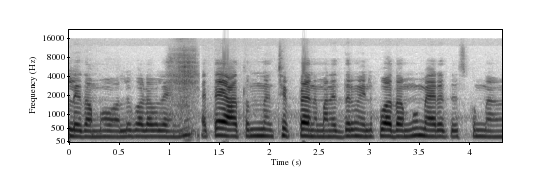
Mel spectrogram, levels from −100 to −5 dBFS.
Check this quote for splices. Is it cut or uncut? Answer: cut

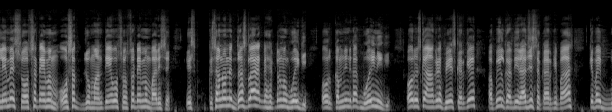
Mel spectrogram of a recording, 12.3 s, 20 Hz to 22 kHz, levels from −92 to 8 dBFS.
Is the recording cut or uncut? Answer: uncut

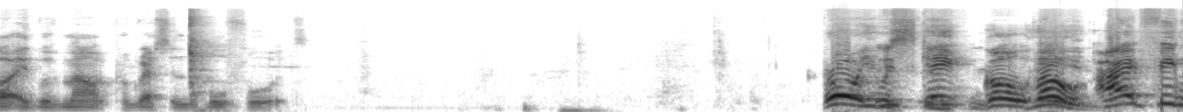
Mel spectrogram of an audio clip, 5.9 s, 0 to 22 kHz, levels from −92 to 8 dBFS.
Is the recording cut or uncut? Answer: uncut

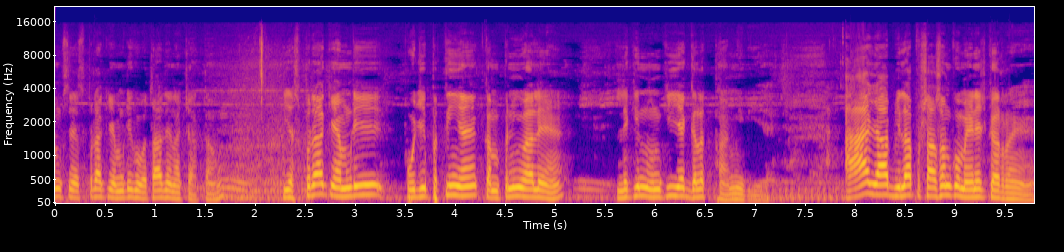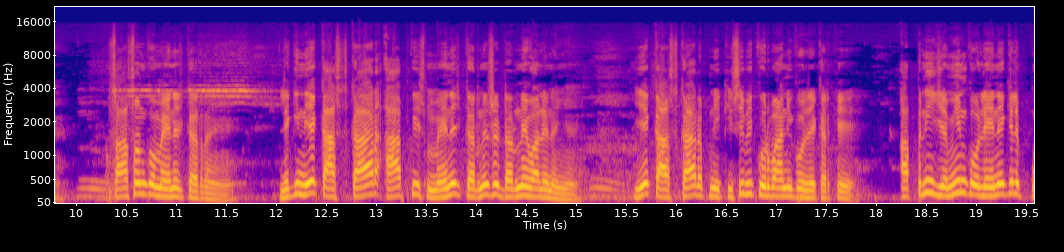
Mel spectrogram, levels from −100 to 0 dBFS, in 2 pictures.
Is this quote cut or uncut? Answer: uncut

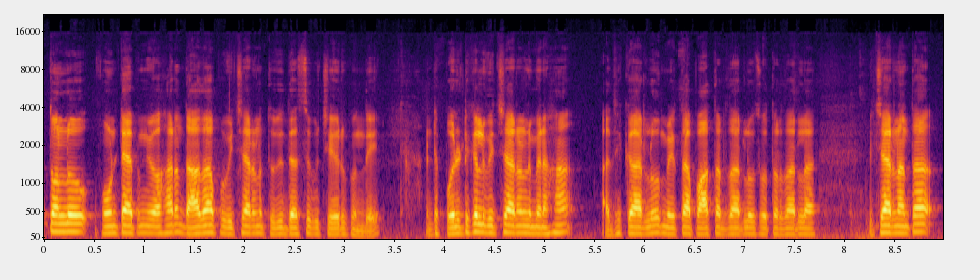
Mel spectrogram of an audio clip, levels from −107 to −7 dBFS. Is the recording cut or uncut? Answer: uncut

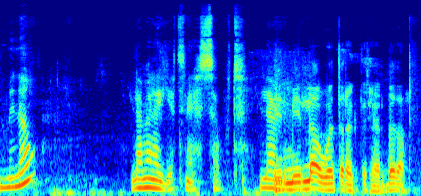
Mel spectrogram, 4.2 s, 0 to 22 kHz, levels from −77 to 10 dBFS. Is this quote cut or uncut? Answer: cut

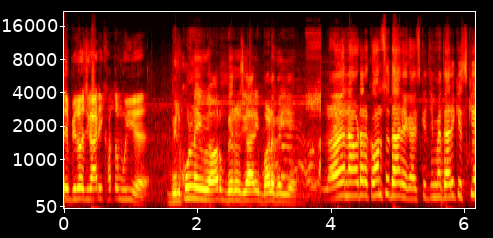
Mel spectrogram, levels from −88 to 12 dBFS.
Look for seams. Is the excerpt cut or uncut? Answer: cut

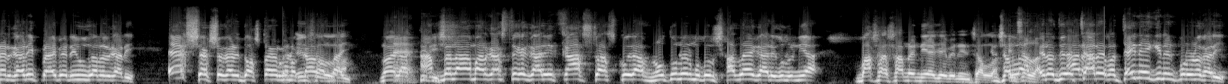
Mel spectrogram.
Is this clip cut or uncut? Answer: cut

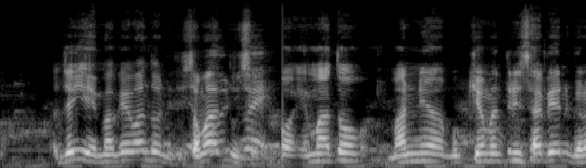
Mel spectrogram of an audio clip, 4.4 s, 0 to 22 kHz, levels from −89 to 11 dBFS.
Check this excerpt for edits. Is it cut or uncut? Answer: cut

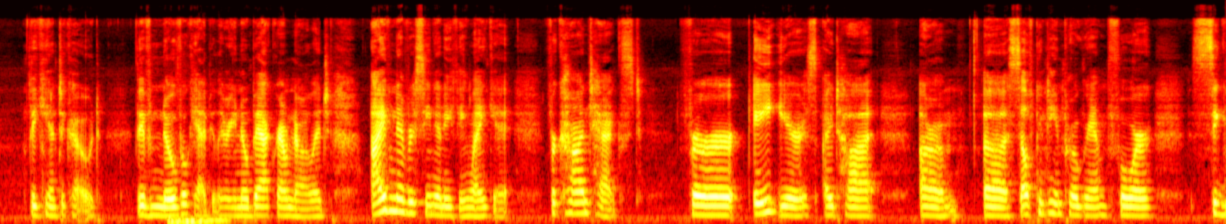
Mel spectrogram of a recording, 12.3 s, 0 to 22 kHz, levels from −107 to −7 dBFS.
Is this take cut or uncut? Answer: uncut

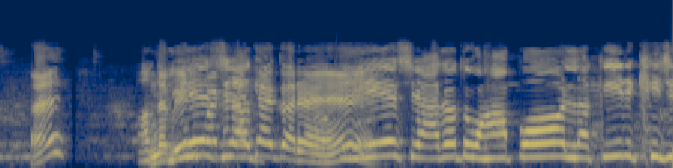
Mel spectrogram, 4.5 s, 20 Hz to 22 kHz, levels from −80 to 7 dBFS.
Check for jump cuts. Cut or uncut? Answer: uncut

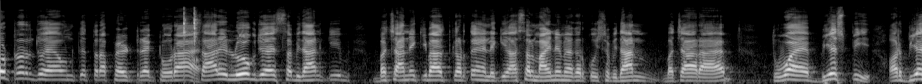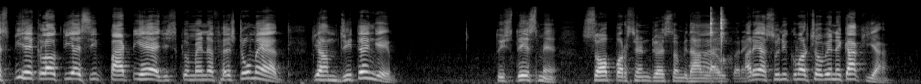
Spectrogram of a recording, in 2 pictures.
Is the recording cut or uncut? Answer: cut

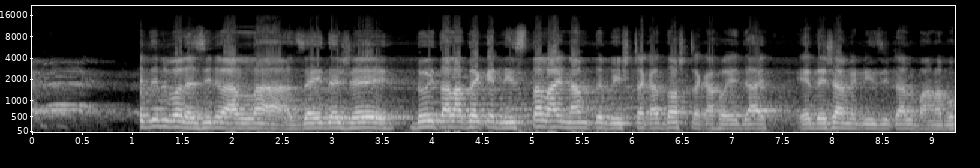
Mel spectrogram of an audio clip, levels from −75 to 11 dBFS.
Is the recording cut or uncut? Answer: cut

